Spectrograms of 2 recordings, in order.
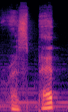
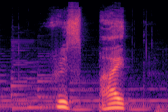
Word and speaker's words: respite: in the second variation the letter s is a regular sounding letter s for both variations and the letter i is a swash sound in the first variation whereas it takes a long i sound in the second variation and finally the letter e at the end of the word is dropped in both variations so the right way to say this word is either respet or respite and there you have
